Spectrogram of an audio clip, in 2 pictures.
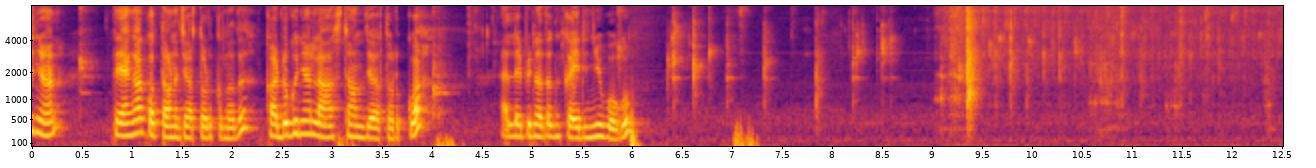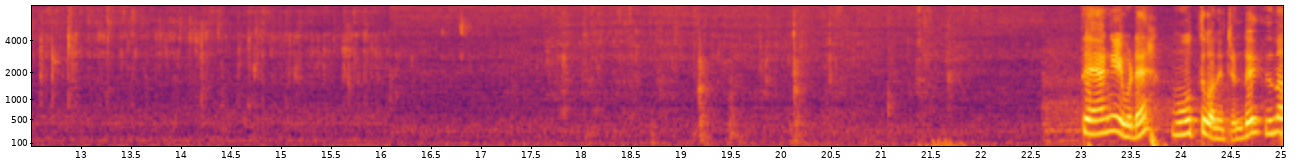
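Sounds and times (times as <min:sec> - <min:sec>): coconut sizzling in hot oil: 0:08.2 - 0:25.0.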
